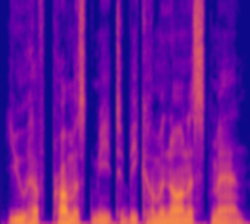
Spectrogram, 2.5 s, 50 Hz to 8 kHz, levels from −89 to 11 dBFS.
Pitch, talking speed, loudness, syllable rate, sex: 85 Hz, 215 wpm, -21 LUFS, 5.9 syllables/s, male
